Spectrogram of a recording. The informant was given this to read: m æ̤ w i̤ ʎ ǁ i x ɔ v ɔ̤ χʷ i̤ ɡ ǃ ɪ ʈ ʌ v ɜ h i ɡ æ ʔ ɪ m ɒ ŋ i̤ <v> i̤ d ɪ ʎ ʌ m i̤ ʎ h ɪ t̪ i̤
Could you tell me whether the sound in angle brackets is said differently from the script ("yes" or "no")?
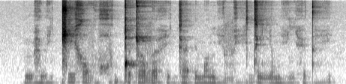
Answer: no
